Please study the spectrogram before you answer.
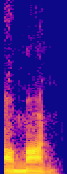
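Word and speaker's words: אמן: In Hebrew, it is aman. That's how you say it.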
